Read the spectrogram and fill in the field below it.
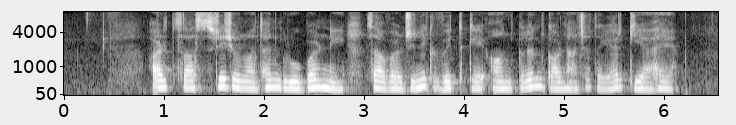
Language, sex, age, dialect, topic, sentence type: Hindi, female, 36-40, Hindustani Malvi Khadi Boli, banking, statement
